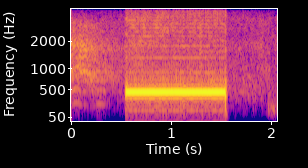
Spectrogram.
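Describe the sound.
A single steady call tone lasting about one second sounds loud and clear while a voicemail line is dialed, with faint speech just before and after it.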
